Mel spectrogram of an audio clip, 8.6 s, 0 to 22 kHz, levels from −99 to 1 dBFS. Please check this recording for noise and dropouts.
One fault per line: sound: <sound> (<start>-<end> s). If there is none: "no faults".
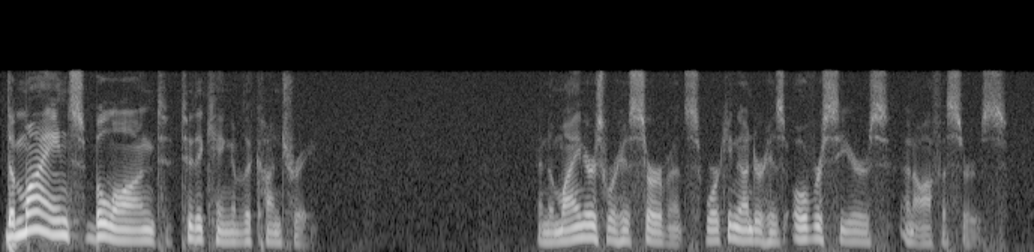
no faults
